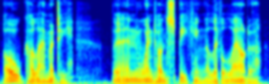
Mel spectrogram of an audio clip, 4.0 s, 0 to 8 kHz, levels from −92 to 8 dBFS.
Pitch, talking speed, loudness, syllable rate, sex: 85 Hz, 135 wpm, -18 LUFS, 4.6 syllables/s, male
